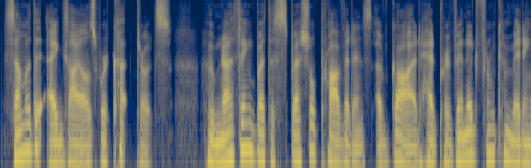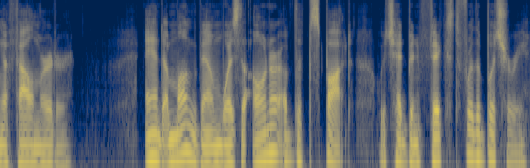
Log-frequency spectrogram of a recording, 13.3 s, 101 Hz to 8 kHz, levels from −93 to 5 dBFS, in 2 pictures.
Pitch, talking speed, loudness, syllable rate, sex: 105 Hz, 165 wpm, -19 LUFS, 4.9 syllables/s, male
